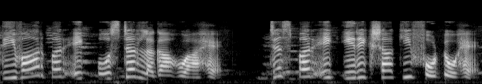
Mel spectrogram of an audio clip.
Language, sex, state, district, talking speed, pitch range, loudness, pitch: Hindi, female, Uttar Pradesh, Lalitpur, 185 wpm, 275-355 Hz, -13 LUFS, 320 Hz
